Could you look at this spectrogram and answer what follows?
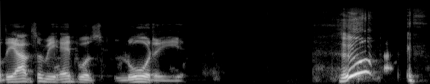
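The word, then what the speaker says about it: Lorde: It was Lordy. What's a Lordy? But the next question is... Is that a girl? Oh, the Royals girl. No, that was Lord. I thought you were just saying her name wrong.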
